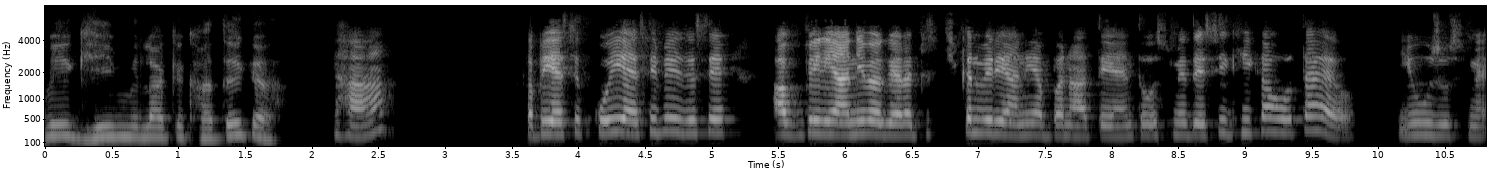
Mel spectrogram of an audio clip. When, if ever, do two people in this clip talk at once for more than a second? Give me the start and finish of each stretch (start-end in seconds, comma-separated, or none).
none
